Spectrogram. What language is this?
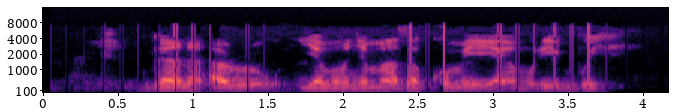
Kinyarwanda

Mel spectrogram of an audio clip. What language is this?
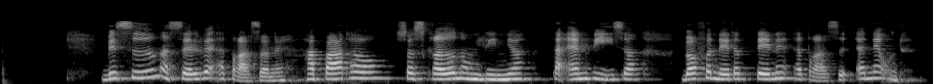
Danish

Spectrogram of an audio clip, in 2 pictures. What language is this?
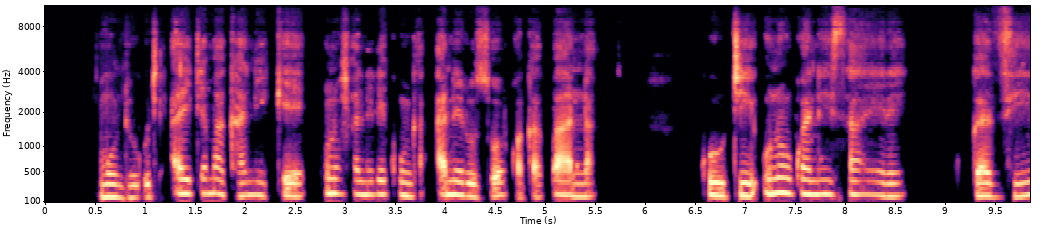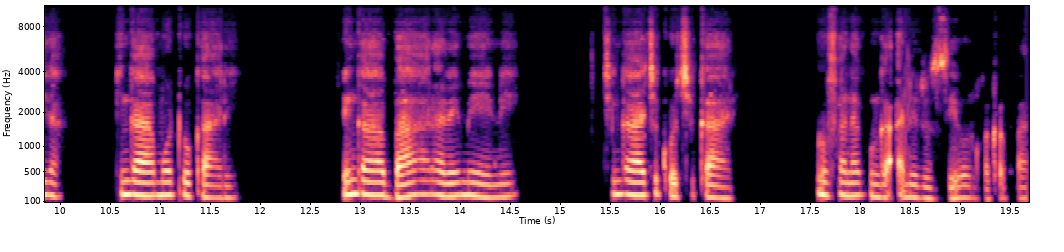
Ndau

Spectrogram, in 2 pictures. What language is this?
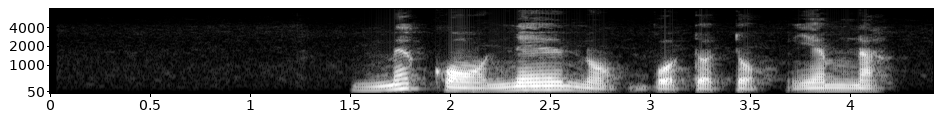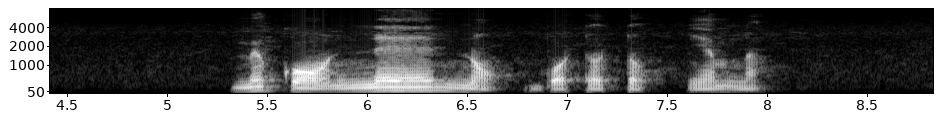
Gbaya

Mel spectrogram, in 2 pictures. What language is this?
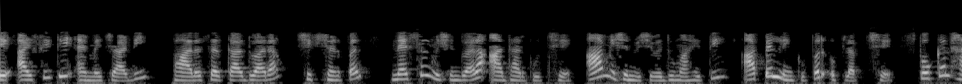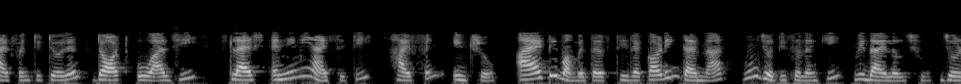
Gujarati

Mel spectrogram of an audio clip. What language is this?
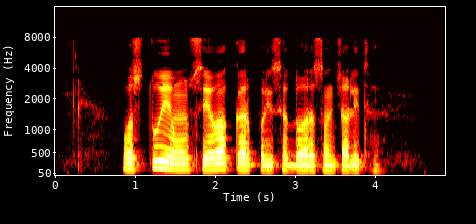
Magahi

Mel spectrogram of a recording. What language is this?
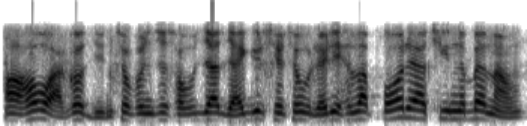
Odia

